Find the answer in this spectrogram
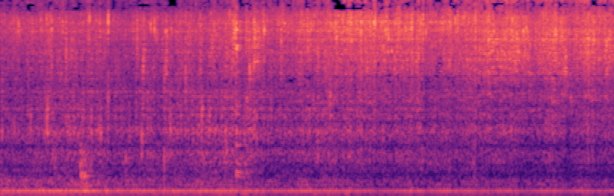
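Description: Onions and ginger-garlic paste frying in hot oil in a pot: a steady sizzling crackle, with a steady low hum underneath.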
